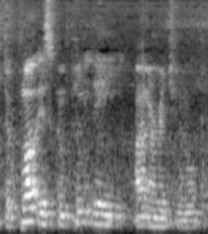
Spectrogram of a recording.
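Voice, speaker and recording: A man's voice: medium pitch, expressive, fast talker. A man brought up from the audience at a comedy show, speaking in a casual, reluctant and hesitant way. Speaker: audience member brought on stage. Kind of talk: casual, unrehearsed banter and halting reading. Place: indoor live comedy venue. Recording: very noisy, echoey, distant live recording.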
